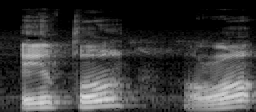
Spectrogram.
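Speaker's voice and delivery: normal talking voice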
